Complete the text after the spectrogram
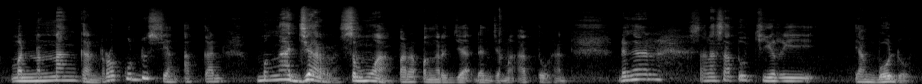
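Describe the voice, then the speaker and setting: A man's voice: medium pitch, husky. A male pastor preaching with fervent exhortation and bursts of prayer in tongues. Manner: animated, exhorting, breaks into speaking in tongues.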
